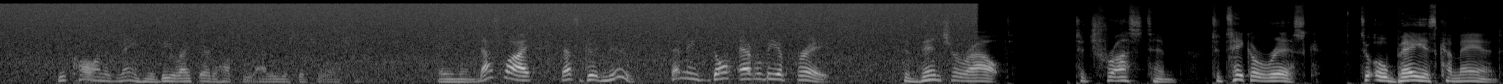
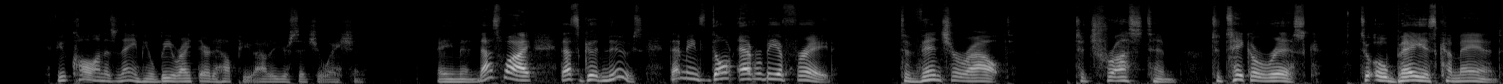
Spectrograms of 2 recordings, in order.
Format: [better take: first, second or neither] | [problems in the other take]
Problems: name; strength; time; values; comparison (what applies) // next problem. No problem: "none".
second | hiss; loud; until 10 s; 2 dB below the speech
